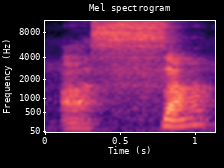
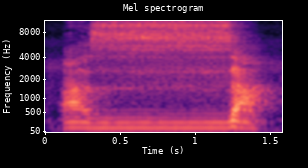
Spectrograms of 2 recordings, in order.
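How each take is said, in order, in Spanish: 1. La sibilante del medio es sorda. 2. La sibilante del medio es sonora.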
